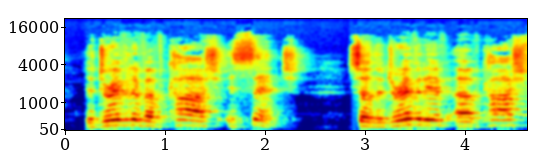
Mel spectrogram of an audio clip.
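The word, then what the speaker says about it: sinh: you can also say instead of hyperbolic sign you can say cinch and kosh rhymes with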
